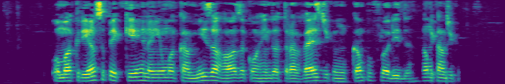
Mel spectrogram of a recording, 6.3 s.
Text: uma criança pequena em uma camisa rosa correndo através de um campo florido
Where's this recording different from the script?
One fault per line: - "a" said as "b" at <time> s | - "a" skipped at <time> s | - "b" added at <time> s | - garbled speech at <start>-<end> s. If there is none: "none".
- garbled speech at 5.3-5.7 s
